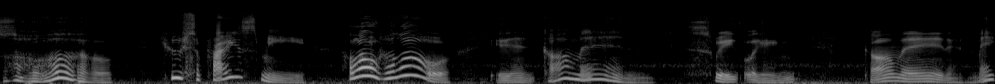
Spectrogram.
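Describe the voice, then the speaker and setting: A put-on character voice at low-to-middle pitch moves at a very slow pace with long, frequent pauses. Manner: sweet, welcoming.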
